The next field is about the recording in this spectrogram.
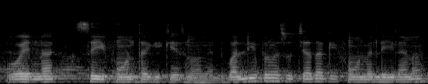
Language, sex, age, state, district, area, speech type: Dogri, male, 18-30, Jammu and Kashmir, Udhampur, rural, spontaneous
